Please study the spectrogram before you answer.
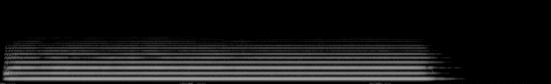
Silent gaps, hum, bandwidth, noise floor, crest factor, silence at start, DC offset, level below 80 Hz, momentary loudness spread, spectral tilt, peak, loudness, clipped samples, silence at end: none; none; 3.9 kHz; -79 dBFS; 10 dB; 0.05 s; under 0.1%; -82 dBFS; 2 LU; -7 dB/octave; -18 dBFS; -28 LUFS; under 0.1%; 1.05 s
